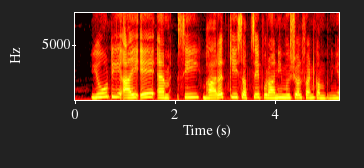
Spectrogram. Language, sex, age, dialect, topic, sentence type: Hindi, female, 31-35, Garhwali, banking, statement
